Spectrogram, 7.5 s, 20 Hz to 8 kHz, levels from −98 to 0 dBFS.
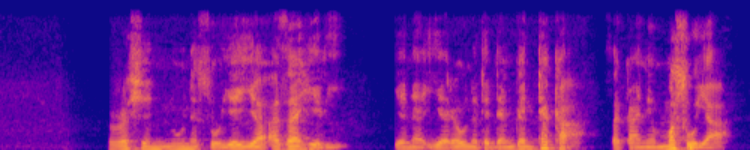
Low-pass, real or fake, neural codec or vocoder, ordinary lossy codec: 7.2 kHz; fake; vocoder, 44.1 kHz, 128 mel bands every 512 samples, BigVGAN v2; none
